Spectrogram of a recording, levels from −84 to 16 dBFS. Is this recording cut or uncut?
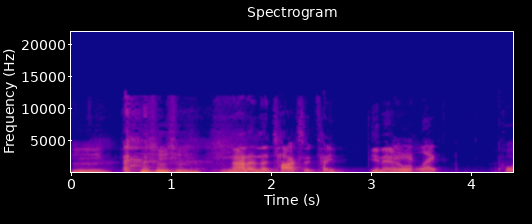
cut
